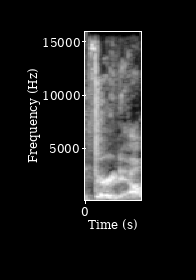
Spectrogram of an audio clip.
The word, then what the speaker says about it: Fairydale: to the funeral in Fairydale, which Fairydale rhymes with fairy tale, how bad could it really be?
